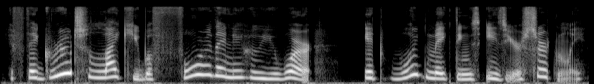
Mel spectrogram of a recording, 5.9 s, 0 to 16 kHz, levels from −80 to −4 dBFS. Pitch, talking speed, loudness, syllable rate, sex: 290 Hz, 180 wpm, -16 LUFS, 4.8 syllables/s, female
